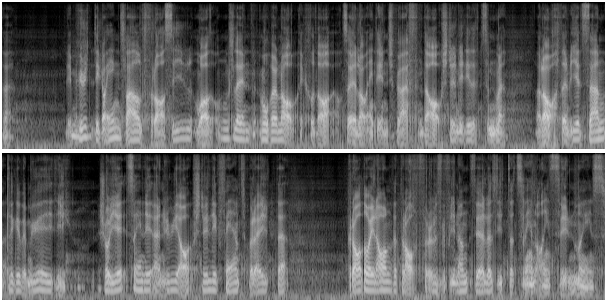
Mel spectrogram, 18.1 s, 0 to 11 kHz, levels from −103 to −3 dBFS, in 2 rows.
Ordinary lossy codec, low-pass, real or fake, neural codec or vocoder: none; none; fake; autoencoder, 22.05 kHz, a latent of 192 numbers a frame, VITS, trained on many speakers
